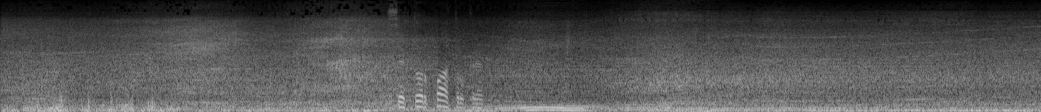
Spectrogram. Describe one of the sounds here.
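Traffic rumbles past on a busy street.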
